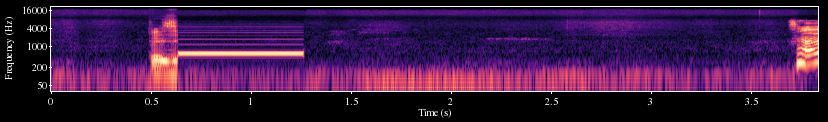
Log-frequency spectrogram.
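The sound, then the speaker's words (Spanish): A single loud, steady electronic censorship bleep lasting under a second cuts off a burst of speech, covering a person's name, followed by a quiet hum before a voice returns at the end. “A ver, dilo, lo vamos a vipear.”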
